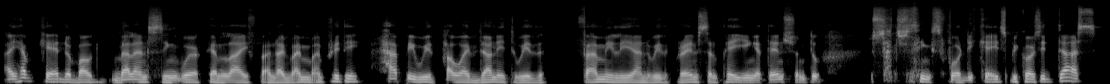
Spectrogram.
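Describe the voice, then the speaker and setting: A man, answering interview questions in a thoughtful, measured, explanatory way. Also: on the low side, dry recording, clean studio sound. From Finland. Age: 60s. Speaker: guest, investment researcher.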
